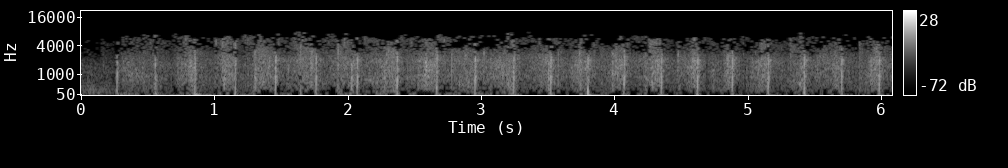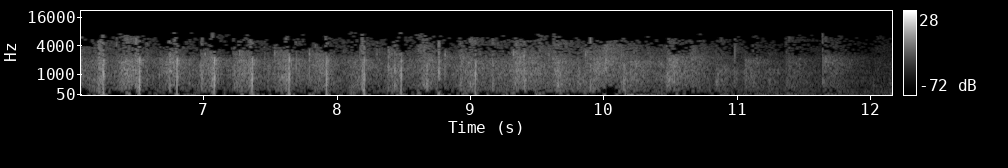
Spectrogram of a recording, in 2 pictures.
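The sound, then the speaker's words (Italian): Council members applaud steadily for about twelve seconds after a unanimous vote on a resolution, the claps dense and fairly loud throughout, tapering off slightly at the very end. No one speaks over it. “Favorevoli, unanimità anche in questo caso, e direi di fare un bel applauso.”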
